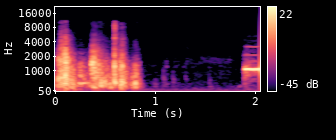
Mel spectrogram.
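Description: A man's voice for the first second, then a short pause, then a brief steady electronic beep near the end.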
